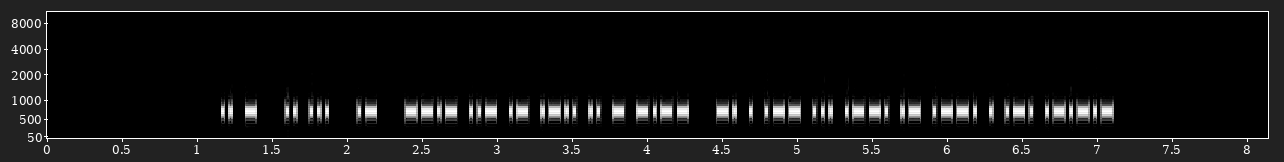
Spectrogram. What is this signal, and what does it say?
Morse code, heard as a keyed tone, about 42 wpm, 700 Hz. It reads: IT IS A QUALITY NEWSPAPER.
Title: Sentences from Top 1000 Words - Review Part 4 - 45wpm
